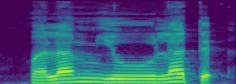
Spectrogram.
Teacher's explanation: kita baca dengan qalqalah kubra yaitu yang ada di akhir ayat.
